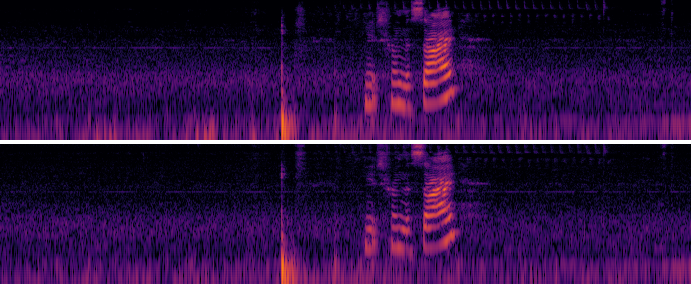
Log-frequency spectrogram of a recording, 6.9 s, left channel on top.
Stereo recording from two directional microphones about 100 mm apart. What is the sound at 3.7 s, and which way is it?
Speech, 35° left (ahead or behind).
